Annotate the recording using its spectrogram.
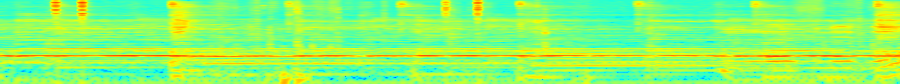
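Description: Instrumental passage of a song: a plucked string instrument playing shifting notes over a steady held note, with no singing.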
